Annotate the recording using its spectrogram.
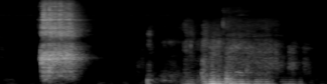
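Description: A short sharp hiss about half a second in, then a click and a second or so of rustling and knocking as the stainless steel oil-extraction syringe and its silicone tube are lifted out of the RC excavator.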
